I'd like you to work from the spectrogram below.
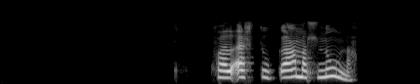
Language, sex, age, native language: Icelandic, female, 8, Icelandic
